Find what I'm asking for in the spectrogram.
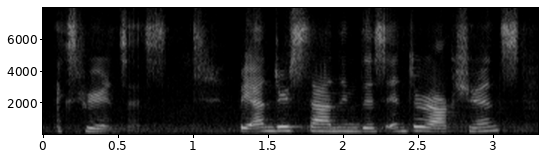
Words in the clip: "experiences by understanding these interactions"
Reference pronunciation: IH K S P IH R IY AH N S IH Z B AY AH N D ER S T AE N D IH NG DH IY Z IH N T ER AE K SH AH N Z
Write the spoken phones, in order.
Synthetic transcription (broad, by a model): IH K S P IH R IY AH N S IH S B AY AH N D ER S T AE N D IH NG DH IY S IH N T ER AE K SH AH N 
